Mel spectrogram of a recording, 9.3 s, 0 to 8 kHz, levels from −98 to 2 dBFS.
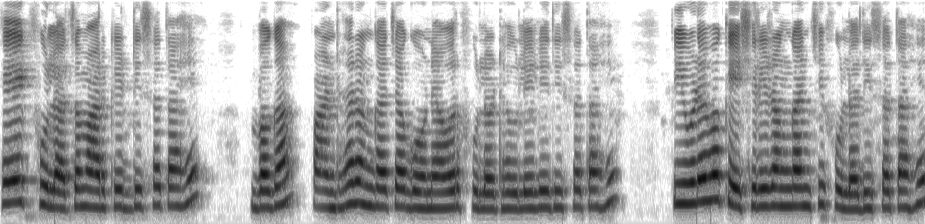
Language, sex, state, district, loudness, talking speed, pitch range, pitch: Marathi, female, Maharashtra, Solapur, -16 LUFS, 135 wpm, 225-270 Hz, 235 Hz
